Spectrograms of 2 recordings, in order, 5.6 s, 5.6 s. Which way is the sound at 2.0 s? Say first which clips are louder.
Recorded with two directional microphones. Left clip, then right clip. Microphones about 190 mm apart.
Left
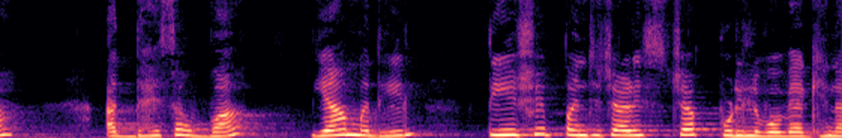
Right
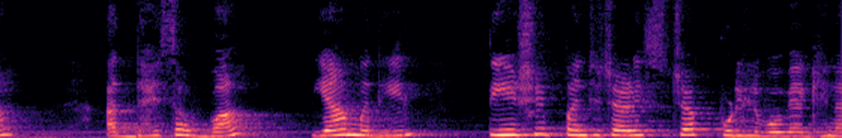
Left 9 dB; 45° left (ahead or behind).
